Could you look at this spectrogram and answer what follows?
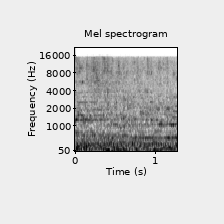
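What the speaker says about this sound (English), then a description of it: "We're going to go ahead and just dump them in." Water pours and splashes steadily as snails are tipped from their container into an aquarium tank, a close, continuous gush lasting about a second and a half with no talking.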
